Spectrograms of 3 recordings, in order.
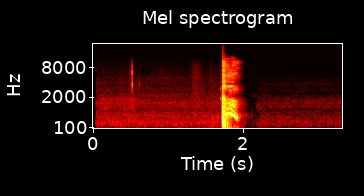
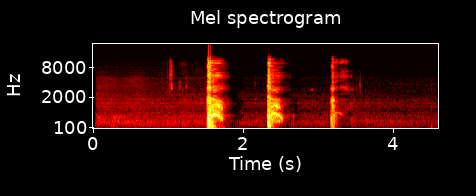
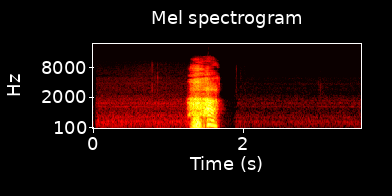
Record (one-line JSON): {"cough_length": "3.3 s", "cough_amplitude": 32768, "cough_signal_mean_std_ratio": 0.18, "three_cough_length": "4.6 s", "three_cough_amplitude": 32767, "three_cough_signal_mean_std_ratio": 0.22, "exhalation_length": "3.6 s", "exhalation_amplitude": 32551, "exhalation_signal_mean_std_ratio": 0.24, "survey_phase": "beta (2021-08-13 to 2022-03-07)", "age": "45-64", "gender": "Female", "wearing_mask": "No", "symptom_none": true, "smoker_status": "Never smoked", "respiratory_condition_asthma": false, "respiratory_condition_other": false, "recruitment_source": "REACT", "submission_delay": "1 day", "covid_test_result": "Negative", "covid_test_method": "RT-qPCR", "influenza_a_test_result": "Negative", "influenza_b_test_result": "Negative"}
